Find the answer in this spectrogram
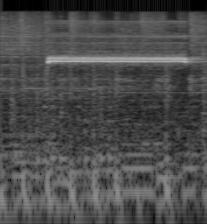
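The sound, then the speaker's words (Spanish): A referee's final whistle: a single long, steady high-pitched blast lasting over a second, loud and unwavering, over a low rumbling crowd-like background. “pitazo final, señoras y señores.”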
